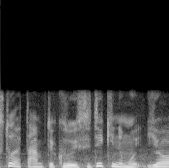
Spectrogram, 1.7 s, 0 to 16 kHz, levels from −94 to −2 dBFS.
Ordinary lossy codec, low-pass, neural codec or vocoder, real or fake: MP3, 96 kbps; 7.2 kHz; none; real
